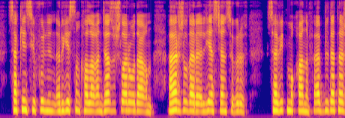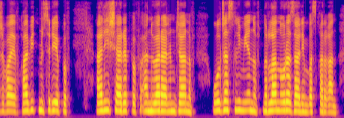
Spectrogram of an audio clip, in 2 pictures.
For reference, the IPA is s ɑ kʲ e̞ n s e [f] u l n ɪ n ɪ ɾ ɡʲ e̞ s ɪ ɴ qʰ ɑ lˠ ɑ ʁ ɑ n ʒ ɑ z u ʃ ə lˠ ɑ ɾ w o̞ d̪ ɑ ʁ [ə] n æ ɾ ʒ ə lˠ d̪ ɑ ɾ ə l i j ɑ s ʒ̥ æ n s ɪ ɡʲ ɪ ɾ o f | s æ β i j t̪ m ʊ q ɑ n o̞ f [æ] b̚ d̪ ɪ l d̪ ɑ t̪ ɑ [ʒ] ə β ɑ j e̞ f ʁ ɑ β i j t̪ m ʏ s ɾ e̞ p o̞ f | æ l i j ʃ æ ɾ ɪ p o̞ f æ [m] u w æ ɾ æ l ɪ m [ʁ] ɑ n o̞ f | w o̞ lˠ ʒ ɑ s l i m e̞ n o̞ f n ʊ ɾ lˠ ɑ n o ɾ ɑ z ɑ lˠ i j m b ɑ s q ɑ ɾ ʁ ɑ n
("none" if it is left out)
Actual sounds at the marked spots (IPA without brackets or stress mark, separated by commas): f, ə, æ, ʒ, n, ʒ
